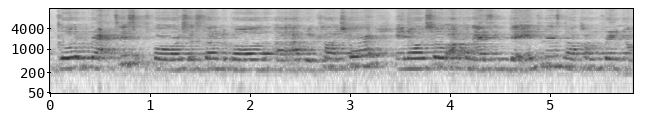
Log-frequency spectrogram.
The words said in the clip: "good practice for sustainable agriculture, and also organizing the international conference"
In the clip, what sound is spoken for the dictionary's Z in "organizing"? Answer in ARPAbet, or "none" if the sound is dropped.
Z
